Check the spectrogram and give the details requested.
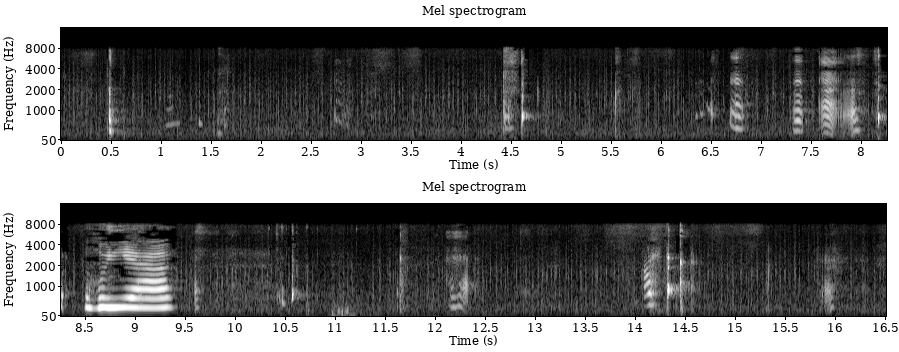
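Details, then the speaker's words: Infant with hiccups while stretching: repeated short, sharp gulping catches with soft babbling and a brief cry-like squeal. "are you yeah oh goodness a you got the hiccups"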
